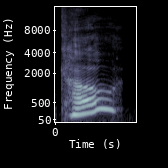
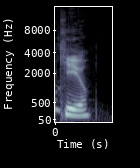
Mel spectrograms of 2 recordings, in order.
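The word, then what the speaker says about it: Keough: So yeah, Riley Coe, is that how you say her name? Cow? – Keo.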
